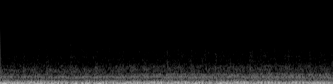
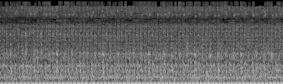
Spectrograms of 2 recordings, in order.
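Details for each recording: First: 2009 VW Tiguan 2.0 TDI diesel idles heavy and lumpy with jumping rpm and strong shaking, as if running on three cylinders. Misfire with smelly exhaust and some blue smoke; cause not yet confirmed. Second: 2009 VW Tiguan 2.0 TDI diesel with a misfire issue, restarted after a sensor was replaced and cam and crank timing were locked and aligned: smooth, even diesel idle with a steady low clatter and no misses, working great.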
